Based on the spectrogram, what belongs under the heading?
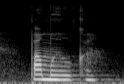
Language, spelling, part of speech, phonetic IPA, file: Belarusian, памылка, noun, [paˈmɨɫka], Be-памылка.ogg
- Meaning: mistake, error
